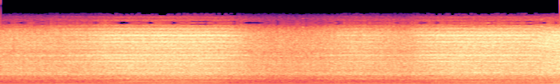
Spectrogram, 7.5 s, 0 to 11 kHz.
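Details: Ford 4.6 V8 with failed Prime Guard oil filter anti-drainback valve: faint steady buzz over idle swelling slightly as revs rise; a replacement filter of the same brand buzzed too, torque converter or transmission front pump also suspected.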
